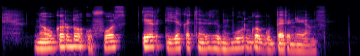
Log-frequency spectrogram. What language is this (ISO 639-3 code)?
lit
